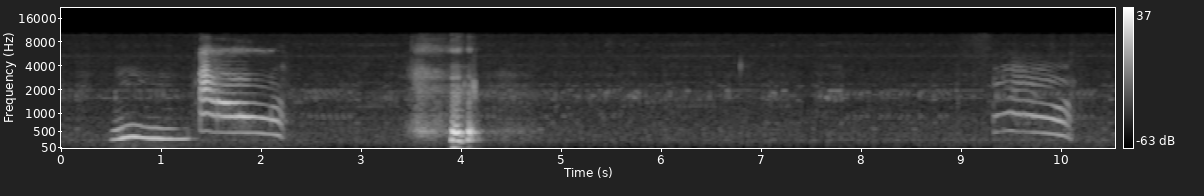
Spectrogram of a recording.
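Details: A blue point Siamese cat, about 8 years old, greets its owner with loud, drawn-out meows that bend downward in pitch.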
